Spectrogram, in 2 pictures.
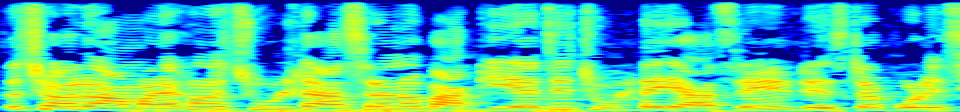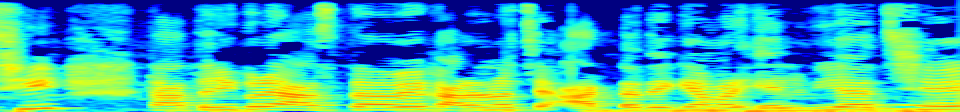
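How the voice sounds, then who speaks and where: A woman's voice: sits high, steady tone, fast talker, bright, forceful tone, a little hiss or hum. A woman chatting casually to her viewers in a home vlog, walking them through her cooking and errands. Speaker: vlogger. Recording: background music under the voice. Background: music.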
